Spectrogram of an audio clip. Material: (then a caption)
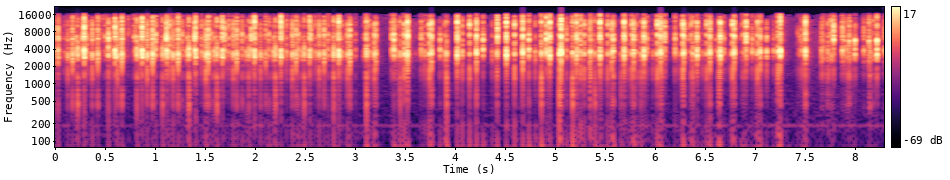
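Silicone. An empty blue silicone ice cube tray with hollow cells is held up and tapped fast on its underside with long painted nails. The result is a dense, continuous stream of quick, dry, bright clicks that stop almost instantly, with a steady, crackly rattle running through all eight seconds.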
